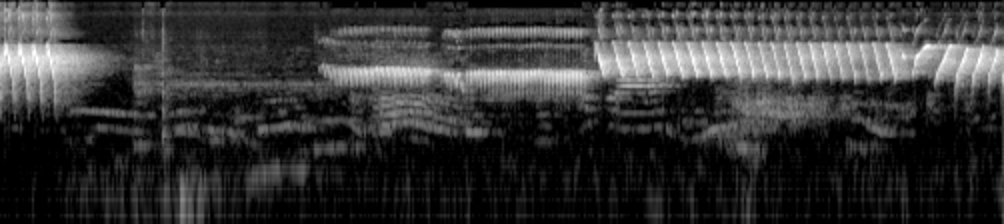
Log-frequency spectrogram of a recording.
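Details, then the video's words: Canary training song for young birds: a burst of chirps, a quieter stretch with faint low sounds, held whistled tones, then a fast rolling buzzy trill and chirps. "PANCINGAN Kenari GACOR PANJANG Cuit CUIT EMOSI ini AMPUH utk MASTERAN Kenari PAUD belajar BUNYI"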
